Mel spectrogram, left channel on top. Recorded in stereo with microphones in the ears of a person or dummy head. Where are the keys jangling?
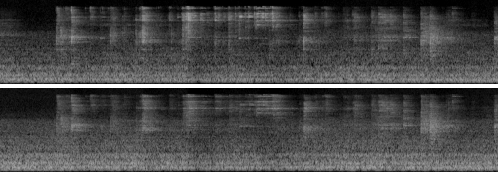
25° left (ahead or behind), 1.1 m; by 5.0 s 20° left (ahead or behind), 1.8 m.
